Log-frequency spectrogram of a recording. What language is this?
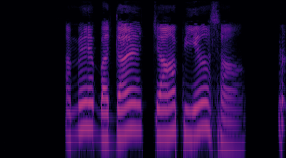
Wadiyara Koli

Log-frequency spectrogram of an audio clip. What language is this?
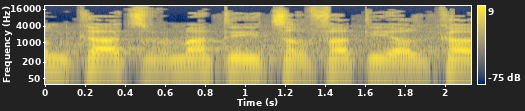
Hebrew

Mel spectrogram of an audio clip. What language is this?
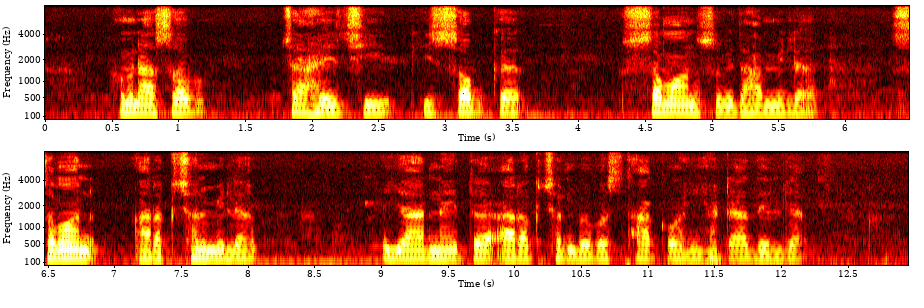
Maithili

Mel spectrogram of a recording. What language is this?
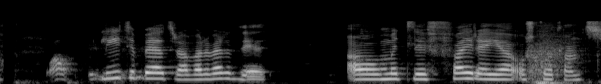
Icelandic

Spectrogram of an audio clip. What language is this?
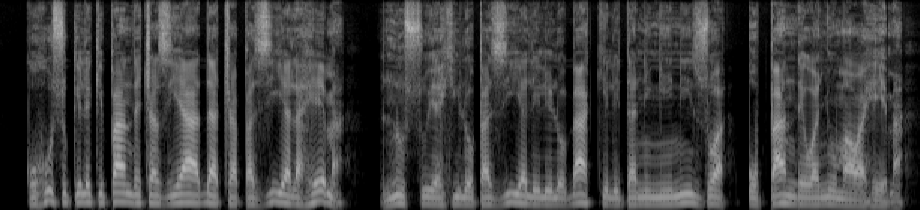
Swahili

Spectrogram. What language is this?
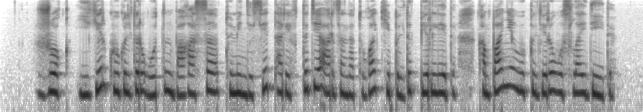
Kazakh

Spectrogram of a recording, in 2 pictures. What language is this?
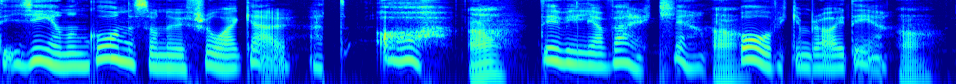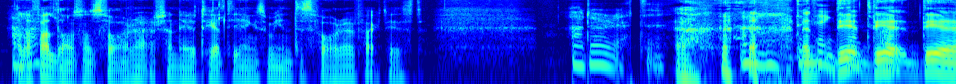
Swedish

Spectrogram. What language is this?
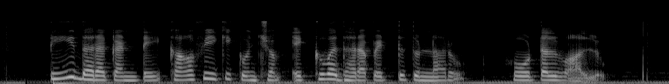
Telugu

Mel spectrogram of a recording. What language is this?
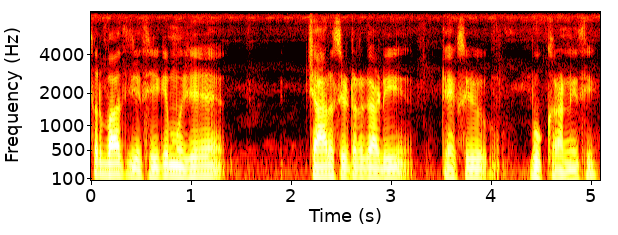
Urdu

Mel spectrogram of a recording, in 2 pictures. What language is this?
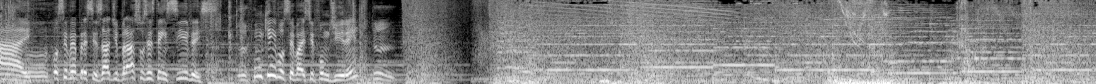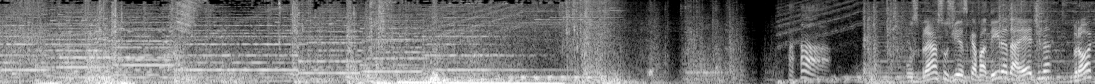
Portuguese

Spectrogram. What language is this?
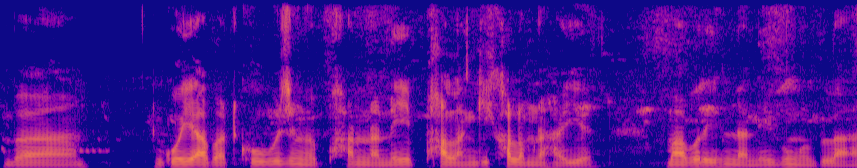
Bodo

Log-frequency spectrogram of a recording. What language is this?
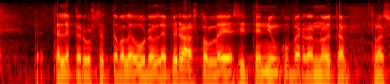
Finnish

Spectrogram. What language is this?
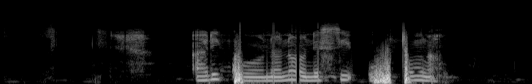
Kinyarwanda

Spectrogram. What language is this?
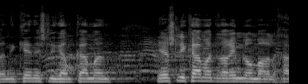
Hebrew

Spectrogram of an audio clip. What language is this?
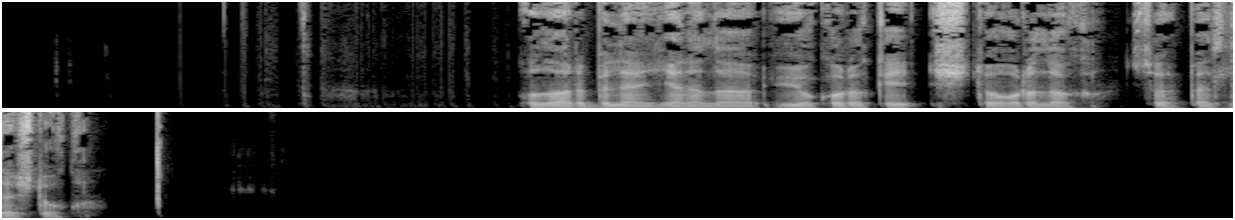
Uyghur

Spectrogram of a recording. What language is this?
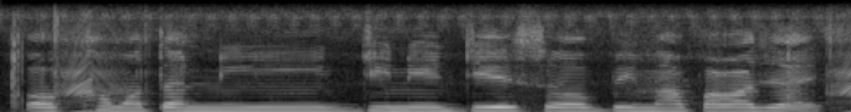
Bangla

